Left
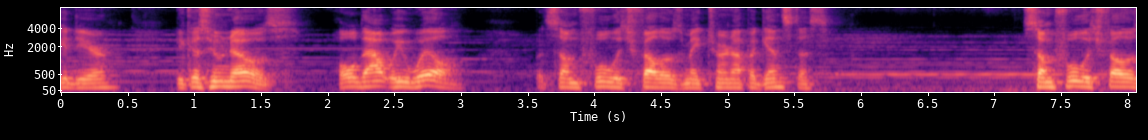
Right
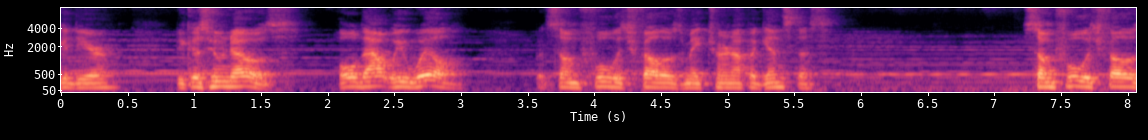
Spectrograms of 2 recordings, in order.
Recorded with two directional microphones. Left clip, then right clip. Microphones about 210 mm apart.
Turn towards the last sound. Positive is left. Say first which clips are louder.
# left 1 dB
turn(degrees=50)  # may be behind; listen again after turning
